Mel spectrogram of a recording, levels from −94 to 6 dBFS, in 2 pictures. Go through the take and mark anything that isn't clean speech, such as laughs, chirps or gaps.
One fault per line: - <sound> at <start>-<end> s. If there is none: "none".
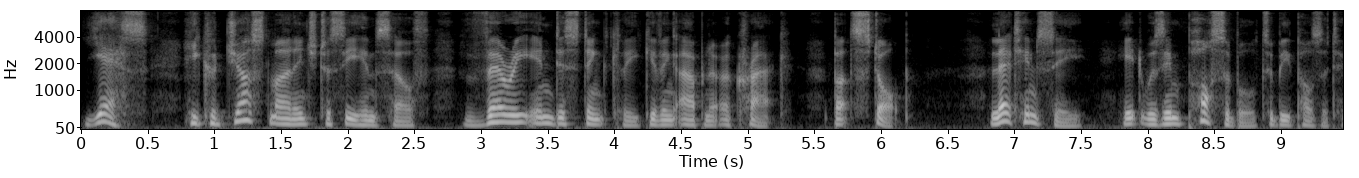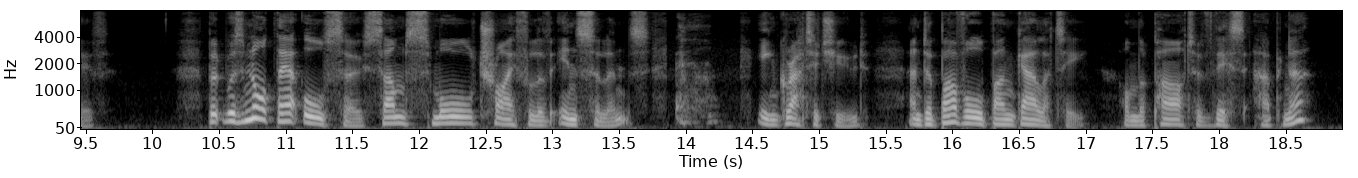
- cough at 13.9-14.4 s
